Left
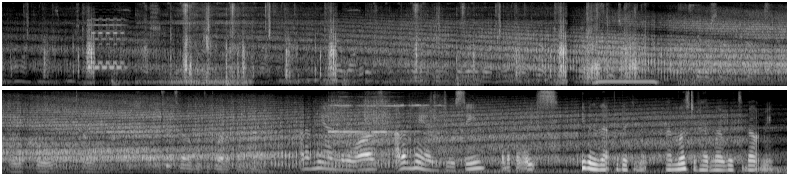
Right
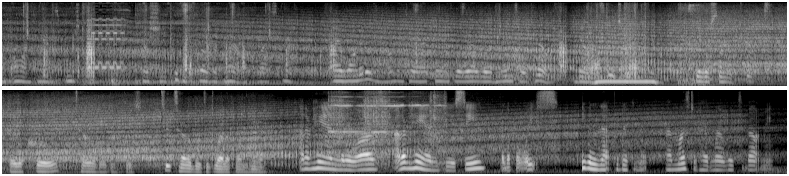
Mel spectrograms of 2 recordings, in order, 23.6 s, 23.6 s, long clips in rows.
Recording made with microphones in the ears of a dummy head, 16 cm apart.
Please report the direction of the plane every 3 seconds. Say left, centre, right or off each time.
right, right, right, right, centre, left, left, left.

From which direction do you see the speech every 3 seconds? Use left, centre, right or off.
right, right, right, right, right, right, centre, left.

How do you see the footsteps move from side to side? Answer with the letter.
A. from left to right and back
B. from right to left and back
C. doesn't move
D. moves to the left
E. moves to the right
B.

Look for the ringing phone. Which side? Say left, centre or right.
right.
